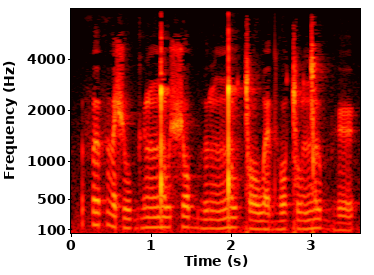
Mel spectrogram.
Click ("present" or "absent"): present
